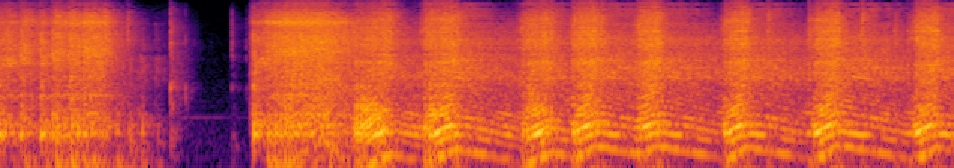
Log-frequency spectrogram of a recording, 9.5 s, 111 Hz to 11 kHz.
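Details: Motorhispania RX50 Racing / Peugeot XR6 two-stroke moped starting on choke after a side stand replacement, with cooling still not sorted: it starts, cuts out briefly, then hunts in uneven rev surges and won't idle steadily; runs poorly and needs choke.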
